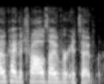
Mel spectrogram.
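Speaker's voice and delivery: ordinary talk, nothing marked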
